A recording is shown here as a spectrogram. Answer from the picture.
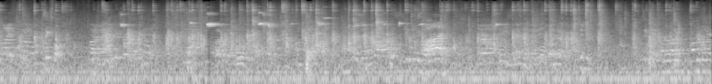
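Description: Table tennis balls clicking off paddles and tables in quick, irregular succession, from rallies on several tables at once, with indistinct voices and a steady low hum beneath.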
